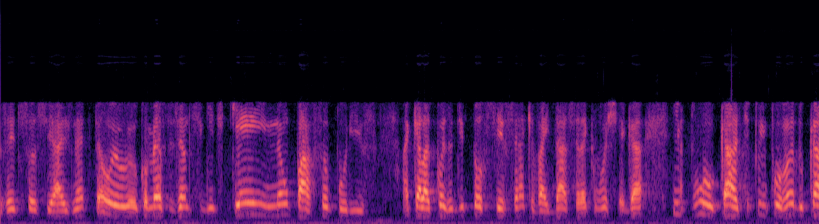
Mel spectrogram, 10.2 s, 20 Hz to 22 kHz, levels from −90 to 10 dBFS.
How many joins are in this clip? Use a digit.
1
